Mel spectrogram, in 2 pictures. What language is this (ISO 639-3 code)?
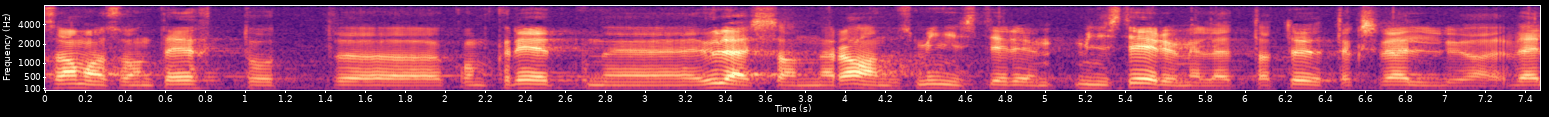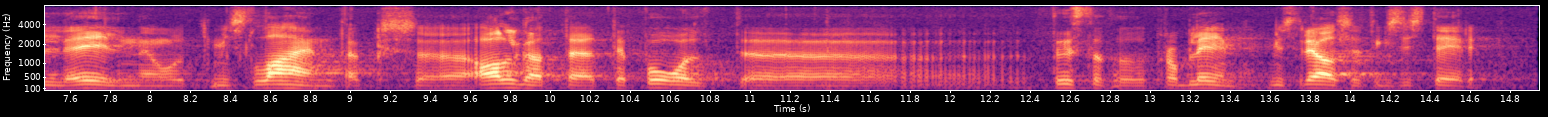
est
